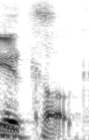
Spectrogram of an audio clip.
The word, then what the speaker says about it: Hickok: Hickok. So phonetically, it's got a. Phonetically, Hickok.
